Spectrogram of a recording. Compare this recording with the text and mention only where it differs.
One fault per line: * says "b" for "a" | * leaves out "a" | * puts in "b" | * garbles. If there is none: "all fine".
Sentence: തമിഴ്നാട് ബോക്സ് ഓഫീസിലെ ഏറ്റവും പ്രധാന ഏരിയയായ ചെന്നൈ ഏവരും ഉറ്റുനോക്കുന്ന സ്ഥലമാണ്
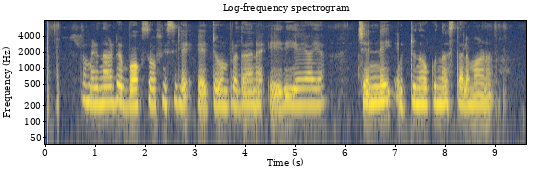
* leaves out "ഏവരും"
